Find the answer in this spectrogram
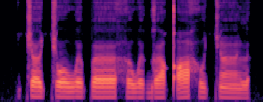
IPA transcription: c œ c o w ø p œː h ɵ w ø ɡ œː qʼ ɑ h u c œ̃ l

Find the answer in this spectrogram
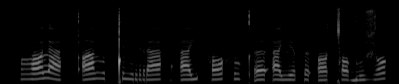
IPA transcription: ɣ ɒ l a | qʼ a v ə ǃ i r a | ʔ a j h ɔ h u kʼ ɜ ʔ a lʲ ɒ θ ə ʔ ɒ ǀ ɔ ɡ u ʑ ɔ

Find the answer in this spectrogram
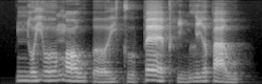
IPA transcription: ɲ o˧˥ j oː˧˥ ŋ ɔː˧ w ʔ ɤː˩˧ j k u˩˧ p ɛː˥˨ pʰ i˩˧ ŋ l i˧˥ ə̯ p a˧˩ w

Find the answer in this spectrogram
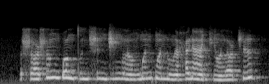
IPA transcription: ʂ ɔ ʂ ɔ̃ ŋ ɡ͡b ɔ ŋ tʷ ɨ n ʂ ɨ ŋ d͡ʑ ɔ ŋ l ɔ̃ ɡ͡b ɔ̃ n k͡p ɔ̃ n v ə̃ ħ ɨ ɾ ã t͡ɕ ɔ̃ l ɔ ʈ͡ʂ ə̃

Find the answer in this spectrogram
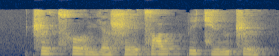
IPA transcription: ʈ͡ʂ ɻ̩˥˧ t͡sʰ o˥˩ ʊ̯ m j ɛ˨˩ ʂ e˧˥ ɪ̯ t͡s ɑ˥ ʊ̯ | p i˥˩ t͡ɕ y˧˥ n ʈ͡ʂ ɻ̩˥˩

